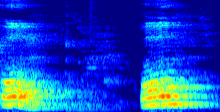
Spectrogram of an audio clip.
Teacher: आपका कंठ से भी आवाज निकलेगी और आपकी ओष्ठ यानी ओंठ भी आपके काम करेगी, यानी गोल आकृति बनेगी। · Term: कंठ ओष्ठ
